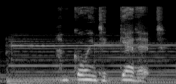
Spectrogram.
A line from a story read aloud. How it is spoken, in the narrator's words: thought grimly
